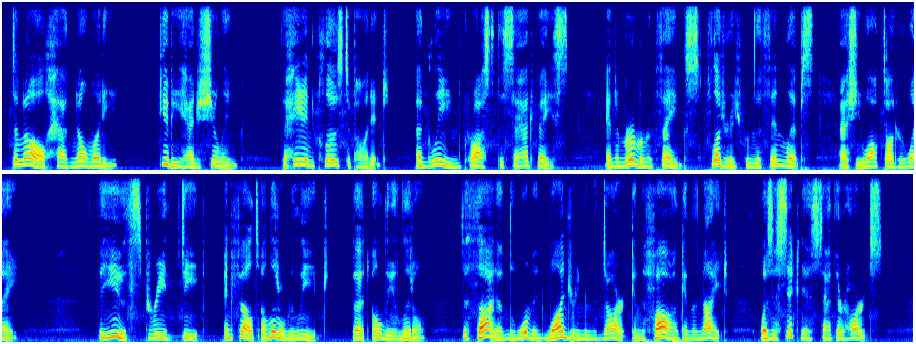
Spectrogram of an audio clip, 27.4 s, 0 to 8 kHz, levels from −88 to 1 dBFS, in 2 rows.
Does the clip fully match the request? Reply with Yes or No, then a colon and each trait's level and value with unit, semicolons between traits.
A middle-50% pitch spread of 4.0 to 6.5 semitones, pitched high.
No: average, 3.6 semitones; high, 200 Hz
